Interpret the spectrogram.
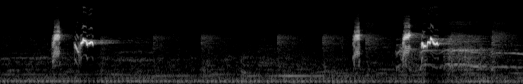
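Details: Lively song of a sooty-headed bulbul used to draw out other birds: two short phrases of crisp chirps ending in a warbled flourish, about three seconds apart, over soft background hum.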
